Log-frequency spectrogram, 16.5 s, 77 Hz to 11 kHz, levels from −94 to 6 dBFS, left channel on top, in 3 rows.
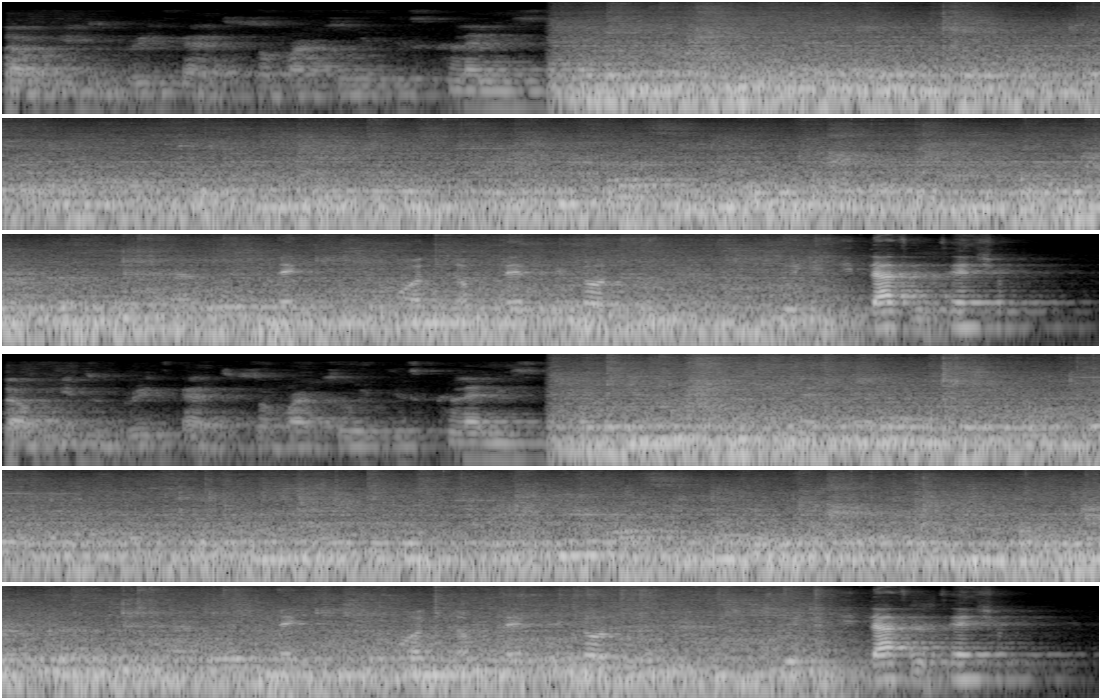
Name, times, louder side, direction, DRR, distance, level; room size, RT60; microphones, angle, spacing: voice 1, 0.0-3.0 3.5-4.1 4.6-5.2 6.8-7.4 7.9-9.1 15.5-15.6, right 2 dB, 90° right, 1 dB, 2.1 m, -39 dB
sound 1, 2.7-15.1, equal, 25° right, 2.0 m, -23 dB
voice 2, 11.6-12.0 12.3-12.5 12.8-14.0 14.3-14.5 14.7-16.0, equal, 5° left, 7 dB, 0.6 m, -28 dB
11.0 x 6.4 x 6.4 m, 1.2 s
head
